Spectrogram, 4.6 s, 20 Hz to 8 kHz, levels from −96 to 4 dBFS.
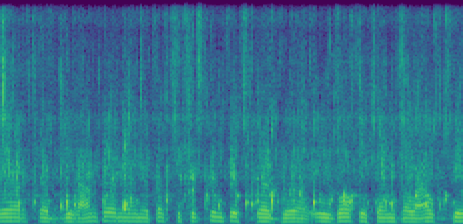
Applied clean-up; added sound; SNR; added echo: neural mask model RNNoise.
